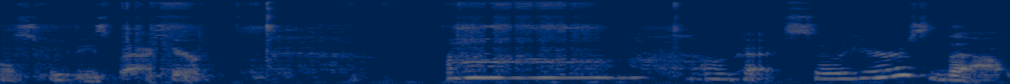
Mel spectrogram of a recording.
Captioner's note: shuffles books around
